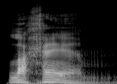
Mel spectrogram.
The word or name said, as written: laham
